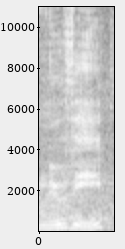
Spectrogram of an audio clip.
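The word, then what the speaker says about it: NeuV: It's pronounced the new V, which makes me personally want to die.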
